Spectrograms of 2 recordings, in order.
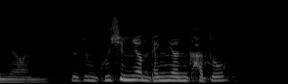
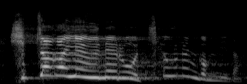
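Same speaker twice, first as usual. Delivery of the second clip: forceful preaching; 10 semitones higher, 6 dB louder than usual. Real, not acted. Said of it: "repeated phrase preached up".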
